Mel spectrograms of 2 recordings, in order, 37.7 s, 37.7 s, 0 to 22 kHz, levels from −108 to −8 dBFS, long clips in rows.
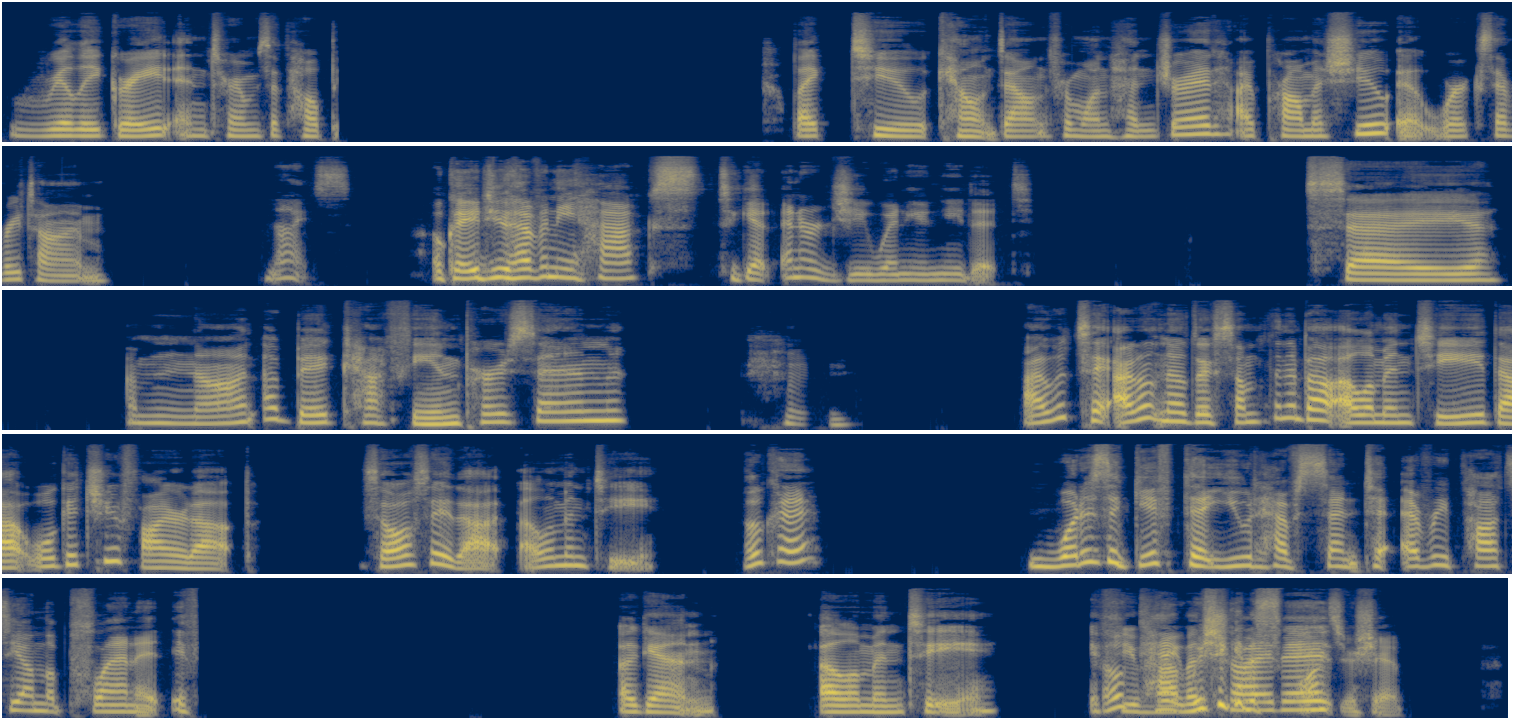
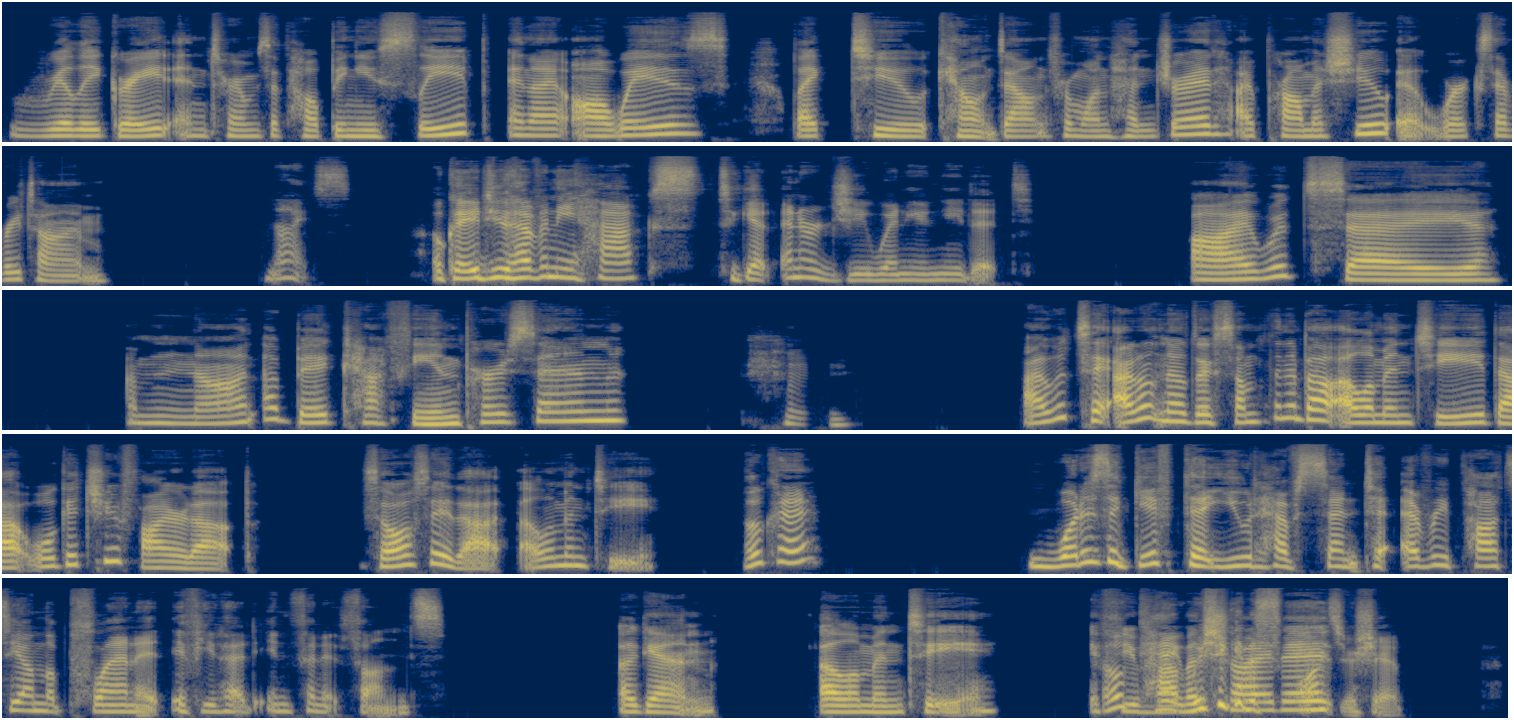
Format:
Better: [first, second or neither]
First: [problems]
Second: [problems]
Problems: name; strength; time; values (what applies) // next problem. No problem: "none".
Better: second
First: audio cutting out; at 1.5 s for 2 s, at 14 s for 0.5 s and at 31 s for 1.5 s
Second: none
